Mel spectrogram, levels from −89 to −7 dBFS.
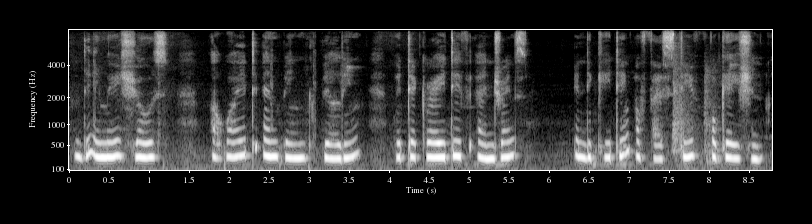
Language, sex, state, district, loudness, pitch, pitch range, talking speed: English, female, Mizoram, Aizawl, -15 LUFS, 280 Hz, 270-290 Hz, 100 wpm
